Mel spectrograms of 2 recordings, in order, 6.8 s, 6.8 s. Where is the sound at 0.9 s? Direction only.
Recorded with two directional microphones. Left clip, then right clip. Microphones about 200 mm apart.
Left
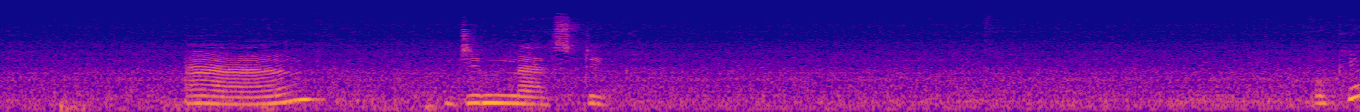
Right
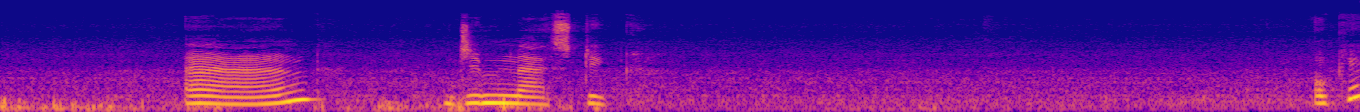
60° right (ahead or behind).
